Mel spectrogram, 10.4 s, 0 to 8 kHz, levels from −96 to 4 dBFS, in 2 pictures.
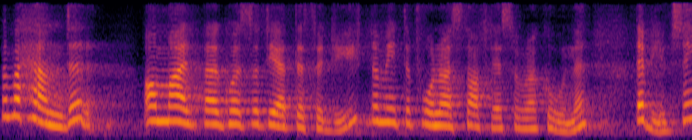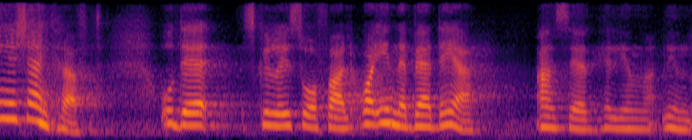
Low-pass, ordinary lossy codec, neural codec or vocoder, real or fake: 7.2 kHz; AAC, 48 kbps; codec, 24 kHz, 0.5 kbps, DualCodec; fake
